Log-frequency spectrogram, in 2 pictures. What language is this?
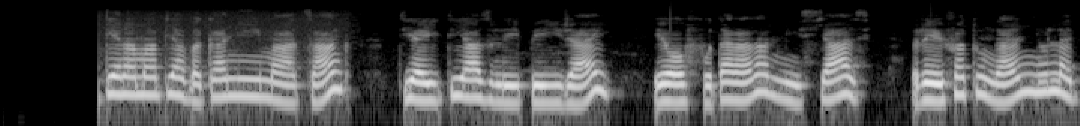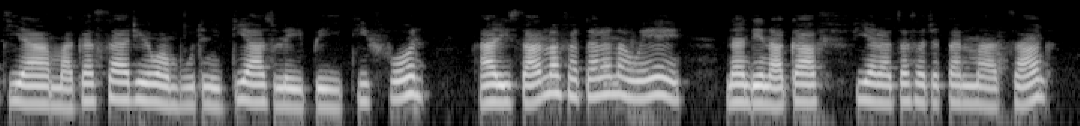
Malagasy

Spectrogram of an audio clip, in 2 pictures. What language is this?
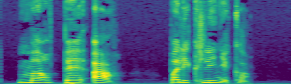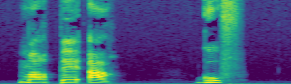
Russian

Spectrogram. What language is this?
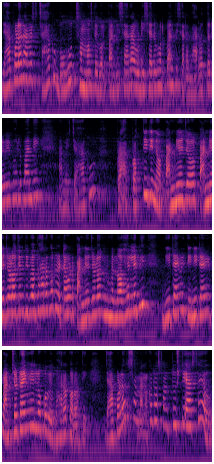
Odia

